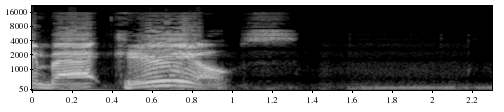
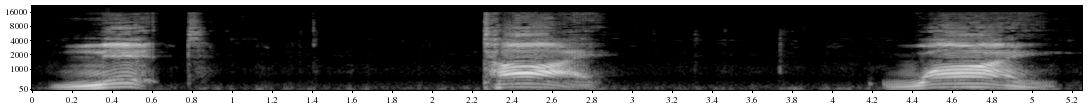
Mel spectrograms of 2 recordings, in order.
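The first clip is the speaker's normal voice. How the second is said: slow, spaced reading with long pauses; dictionary read-out; slower than usual. Acted. Teacher reading a word definition to listeners, measured read-out. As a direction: read each item separately and deliberately.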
